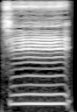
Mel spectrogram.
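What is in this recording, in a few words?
"jī", Mandarin Chinese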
